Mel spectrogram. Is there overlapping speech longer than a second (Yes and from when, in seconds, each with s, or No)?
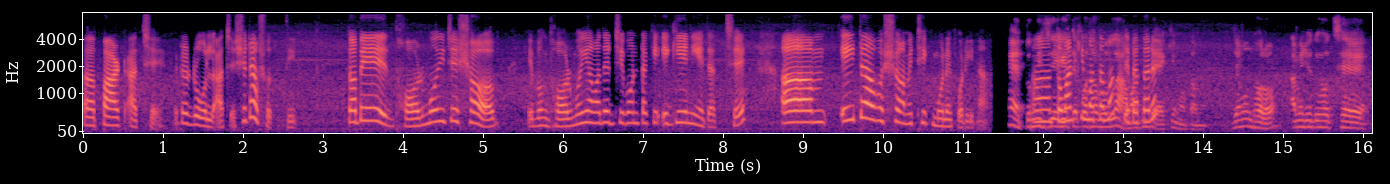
Yes, from 11.9 s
